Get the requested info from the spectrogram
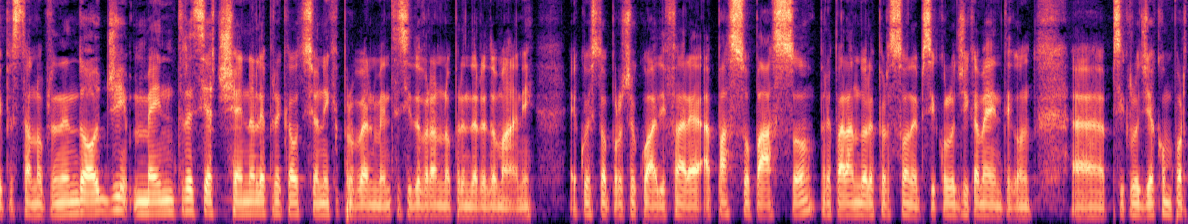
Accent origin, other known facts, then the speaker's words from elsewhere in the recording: Turin, Piedmont, Italy; now in Edinburgh, United Kingdom; nato e cresciuto a Torino, residente a Edimburgo.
